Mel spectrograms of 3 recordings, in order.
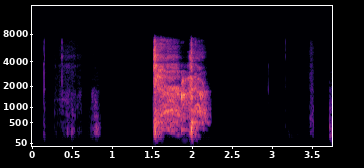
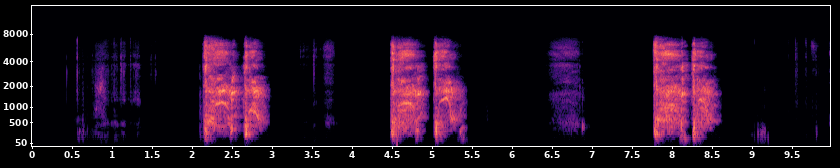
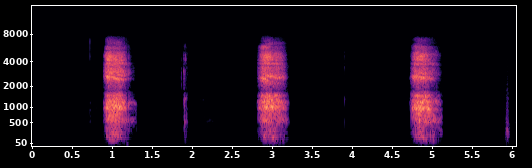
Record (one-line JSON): {"cough_length": "3.8 s", "cough_amplitude": 23795, "cough_signal_mean_std_ratio": 0.33, "three_cough_length": "10.0 s", "three_cough_amplitude": 26905, "three_cough_signal_mean_std_ratio": 0.38, "exhalation_length": "6.1 s", "exhalation_amplitude": 22236, "exhalation_signal_mean_std_ratio": 0.3, "survey_phase": "beta (2021-08-13 to 2022-03-07)", "age": "18-44", "gender": "Male", "wearing_mask": "No", "symptom_cough_any": true, "symptom_fatigue": true, "symptom_fever_high_temperature": true, "symptom_headache": true, "smoker_status": "Never smoked", "respiratory_condition_asthma": true, "respiratory_condition_other": false, "recruitment_source": "Test and Trace", "submission_delay": "2 days", "covid_test_result": "Positive", "covid_test_method": "RT-qPCR", "covid_ct_value": 16.6, "covid_ct_gene": "ORF1ab gene", "covid_ct_mean": 17.8, "covid_viral_load": "1400000 copies/ml", "covid_viral_load_category": "High viral load (>1M copies/ml)"}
